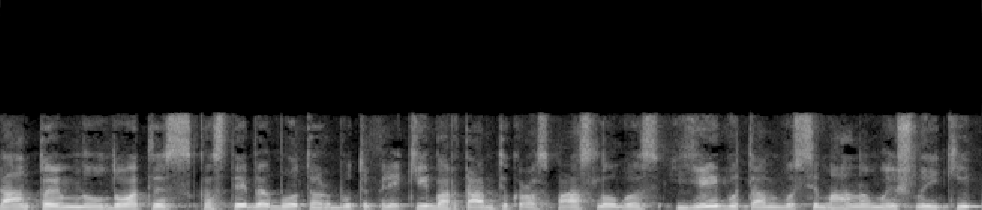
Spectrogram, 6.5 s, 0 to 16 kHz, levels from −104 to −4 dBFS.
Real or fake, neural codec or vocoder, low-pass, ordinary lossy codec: fake; codec, 16 kHz, 2 kbps, FreqCodec, larger model; 7.2 kHz; MP3, 48 kbps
